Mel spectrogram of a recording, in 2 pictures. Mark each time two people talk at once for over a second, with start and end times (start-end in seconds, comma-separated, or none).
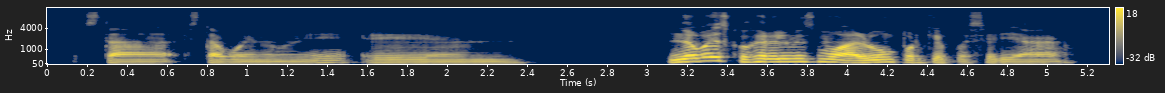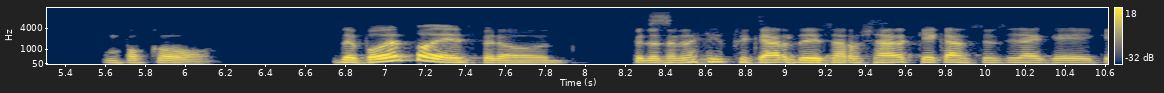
8.3-9.6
